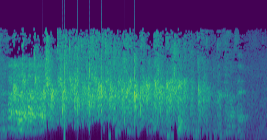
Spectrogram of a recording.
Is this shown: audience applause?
yes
